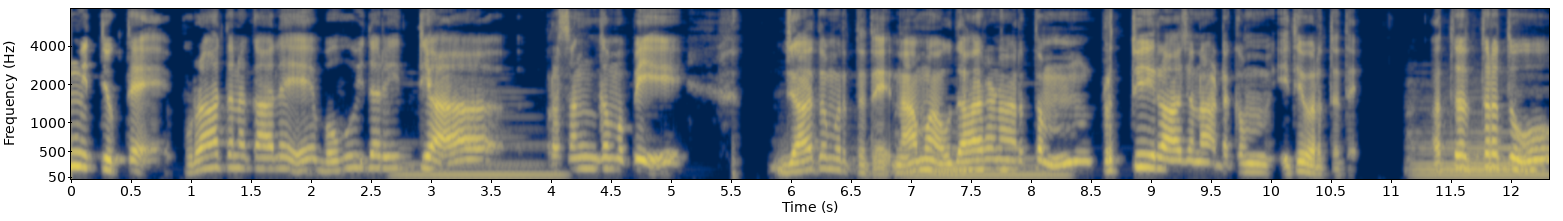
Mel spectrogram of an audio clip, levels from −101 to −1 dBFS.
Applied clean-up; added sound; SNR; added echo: classical method Wiener filter.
